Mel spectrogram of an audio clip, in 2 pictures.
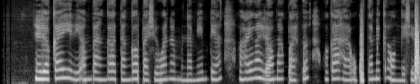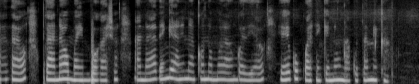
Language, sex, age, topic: Oshiwambo, female, 18-24, finance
